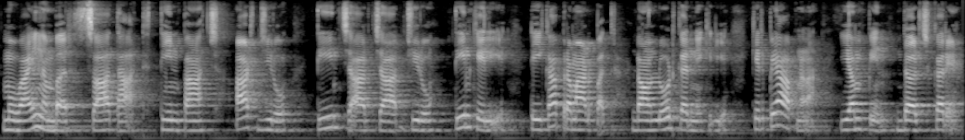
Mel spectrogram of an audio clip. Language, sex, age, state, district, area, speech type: Hindi, male, 30-45, Uttar Pradesh, Sonbhadra, rural, read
